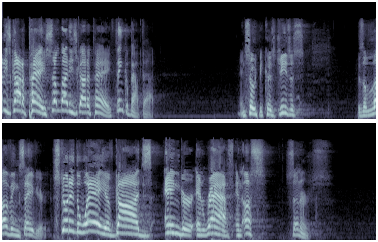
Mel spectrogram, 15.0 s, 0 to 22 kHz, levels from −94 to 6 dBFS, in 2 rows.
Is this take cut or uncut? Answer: cut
